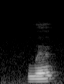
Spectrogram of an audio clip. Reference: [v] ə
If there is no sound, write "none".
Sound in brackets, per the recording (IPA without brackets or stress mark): w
